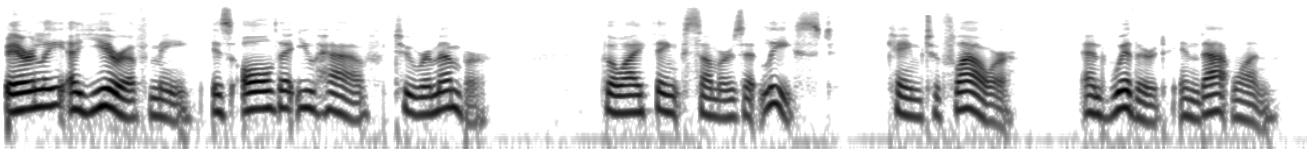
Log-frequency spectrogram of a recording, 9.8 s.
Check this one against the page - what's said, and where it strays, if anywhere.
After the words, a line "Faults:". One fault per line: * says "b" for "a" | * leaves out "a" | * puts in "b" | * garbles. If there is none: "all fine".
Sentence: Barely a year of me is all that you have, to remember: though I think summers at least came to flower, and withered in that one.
Barely a year of me is all that you have, to remember: though I think summers at least came to flower, and withered in that one.
Faults:
all fine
